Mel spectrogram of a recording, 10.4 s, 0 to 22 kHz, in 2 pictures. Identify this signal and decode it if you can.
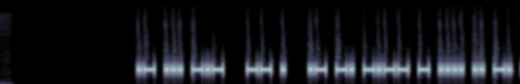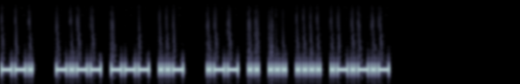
Morse code, heard as a keyed tone, about 36 wpm, 700 Hz. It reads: ASK ME ANYTHING YOU WISH.
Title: Sentences from Top 1600 Words 35wpm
